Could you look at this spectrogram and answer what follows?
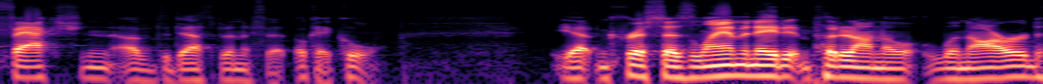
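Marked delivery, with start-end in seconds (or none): none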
